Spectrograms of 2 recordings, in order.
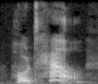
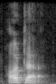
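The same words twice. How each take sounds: First: The stress is on the second syllable. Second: Both syllables have the same length and weight. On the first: The speaker calls it right. "We pronounce the word hotel" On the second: The speaker calls it wrong. "make both syllables of the word hotel exactly the same length"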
